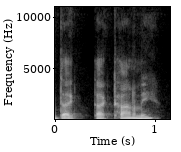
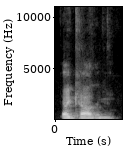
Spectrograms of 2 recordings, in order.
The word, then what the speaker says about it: dichotomy: Uh today's camping landscape reveals a fascinating how do I pronounce that again? Donomy. Dichotomy.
